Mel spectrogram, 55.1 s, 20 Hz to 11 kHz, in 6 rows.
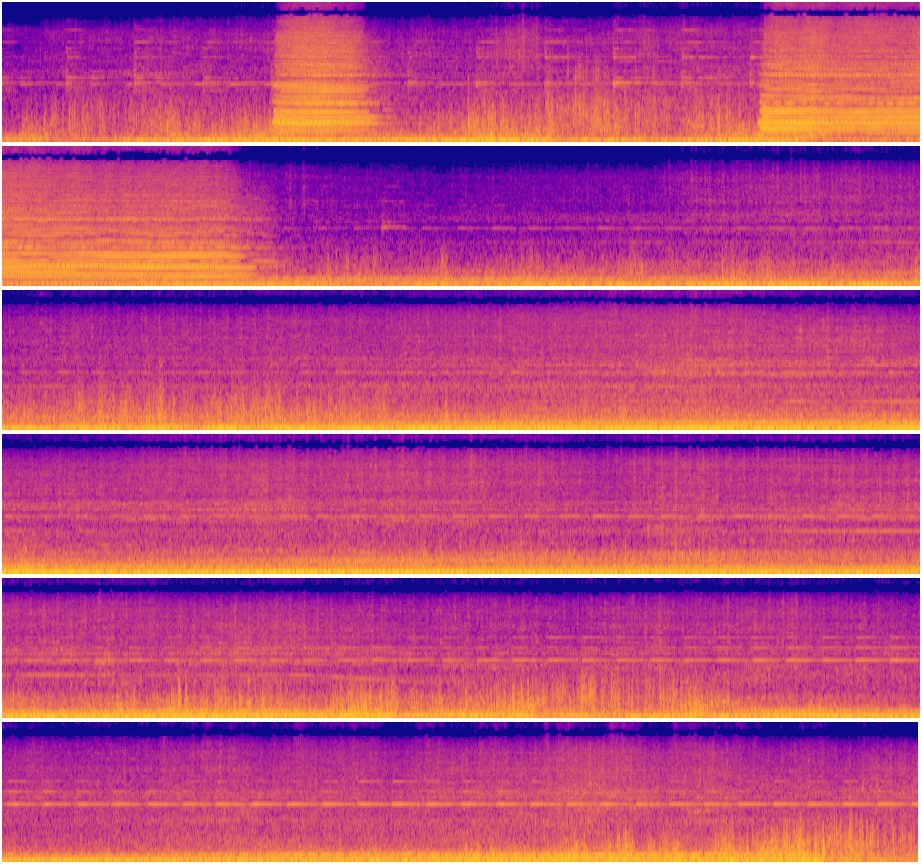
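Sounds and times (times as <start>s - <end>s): diesel locomotive engines droning: 0.0s - 55.0s
train air horn blasts: 2.7s - 4.0s, 7.6s - 12.0s.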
